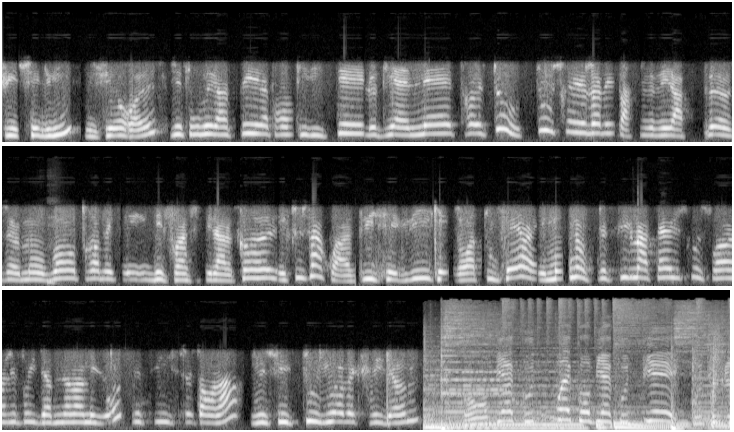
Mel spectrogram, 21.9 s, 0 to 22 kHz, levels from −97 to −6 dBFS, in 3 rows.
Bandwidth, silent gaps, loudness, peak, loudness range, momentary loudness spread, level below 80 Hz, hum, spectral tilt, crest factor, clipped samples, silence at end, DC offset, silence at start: 17 kHz; none; -17 LUFS; 0 dBFS; 4 LU; 8 LU; -30 dBFS; none; -5.5 dB/octave; 16 dB; under 0.1%; 0 s; under 0.1%; 0 s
